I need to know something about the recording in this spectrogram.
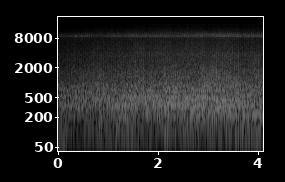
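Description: HM Coastguard AgustaWestland AW139 helicopter flying close over a yacht: a steady rushing rotor and engine noise that grows slowly louder.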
